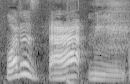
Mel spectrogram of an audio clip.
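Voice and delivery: slow, emphatic student question; imitating baffled students. Teacher retelling students' question, mock bafflement. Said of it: "They were like".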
